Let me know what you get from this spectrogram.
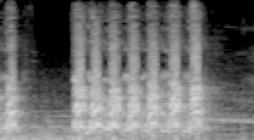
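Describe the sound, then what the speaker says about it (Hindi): A dog barks in a quick run of about six loud, evenly spaced barks, preceded by a brief bark and followed by quiet, with no talking over it. "वो कुत्ता वहाँ से नहीं जाता है और भौंकता ही रहता है।"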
